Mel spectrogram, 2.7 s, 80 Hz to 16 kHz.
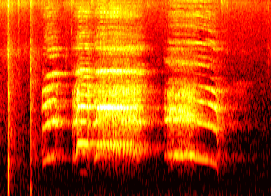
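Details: Red junglefowl used as a decoy to lure wild junglefowl, recorded 12/1/2021: a loud, harmonic crow in two parts, a rising start building to a sustained middle, then a separate drawn-out, falling tail, preceded by two sharp clicks.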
